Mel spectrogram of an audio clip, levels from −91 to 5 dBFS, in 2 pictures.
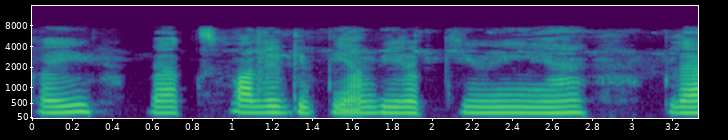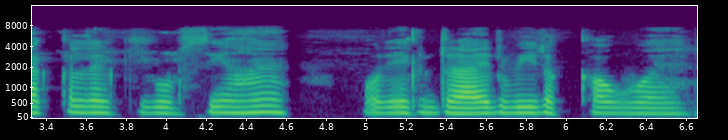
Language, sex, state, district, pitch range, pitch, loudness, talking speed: Hindi, female, Punjab, Fazilka, 185-200 Hz, 190 Hz, -21 LUFS, 180 wpm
